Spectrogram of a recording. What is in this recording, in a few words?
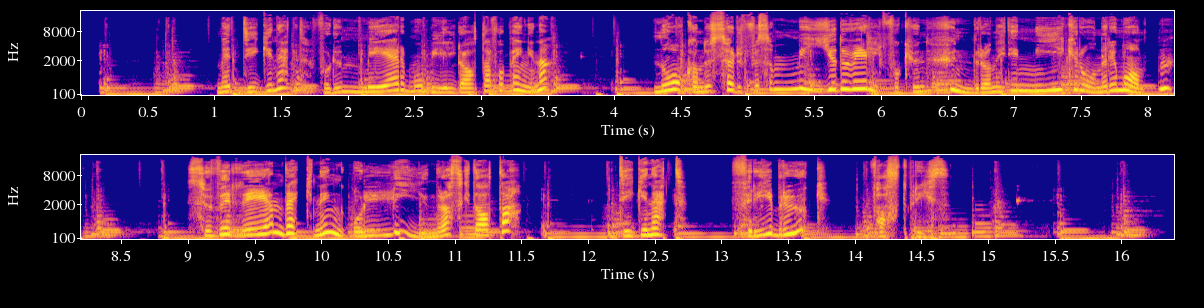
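no commercial, Norwegian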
